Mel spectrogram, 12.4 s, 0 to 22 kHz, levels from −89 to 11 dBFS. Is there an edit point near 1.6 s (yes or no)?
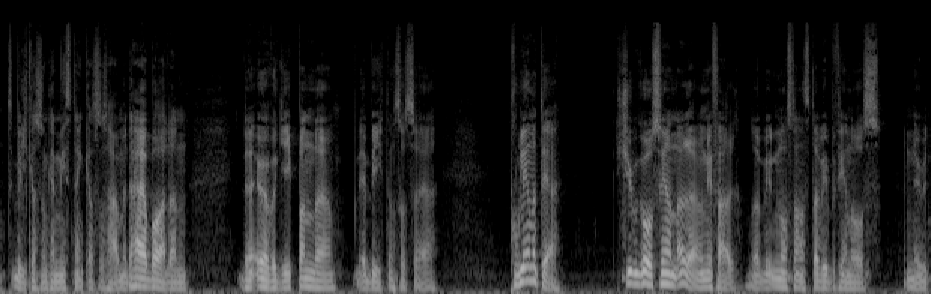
no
